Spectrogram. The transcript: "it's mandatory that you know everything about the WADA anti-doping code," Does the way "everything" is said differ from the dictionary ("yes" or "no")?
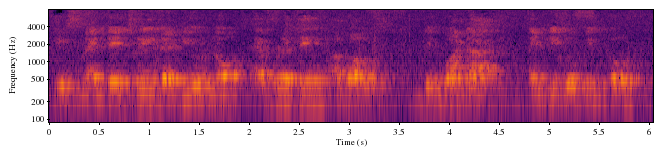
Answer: yes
